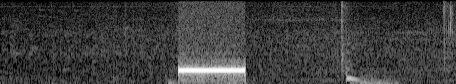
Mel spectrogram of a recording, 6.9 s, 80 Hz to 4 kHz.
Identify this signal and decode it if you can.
Ringback tone (China, 450 Hz).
